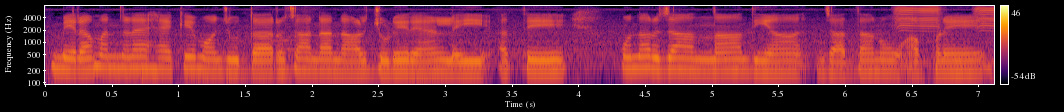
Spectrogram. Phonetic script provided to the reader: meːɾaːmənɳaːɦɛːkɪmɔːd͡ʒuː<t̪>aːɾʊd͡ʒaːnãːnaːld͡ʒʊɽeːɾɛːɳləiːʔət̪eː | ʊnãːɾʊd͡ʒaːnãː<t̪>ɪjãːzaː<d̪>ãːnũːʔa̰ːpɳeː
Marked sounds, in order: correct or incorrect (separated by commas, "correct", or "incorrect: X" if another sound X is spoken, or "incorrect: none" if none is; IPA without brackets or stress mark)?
incorrect: d̪, incorrect: d̪, correct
